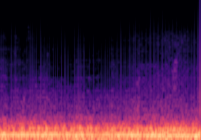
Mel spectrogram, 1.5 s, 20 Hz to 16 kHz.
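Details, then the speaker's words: Jeep Grand Cherokee WJ, 209,000 km, driving after the fuel filter was replaced and a kinked fuel line repaired. A smooth, steady low rumble with no stumbling, surging or misfire; the engine is purring. Normal running. "I mean, it's purring. It is purring."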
